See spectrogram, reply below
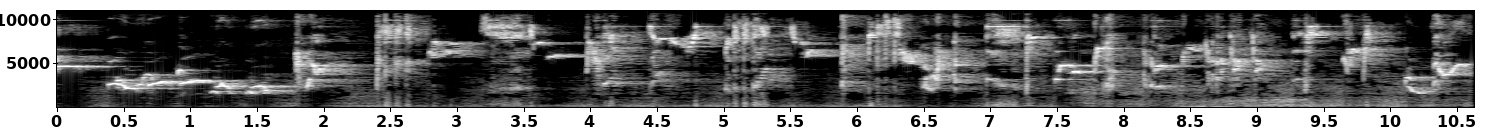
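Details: Orange-headed thrush song meant as a pancingan, stirring silent birds to sing: rich, restless sequence of rising and falling whistles, twittering runs and sharp high notes, delivered almost nonstop for ten seconds.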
